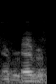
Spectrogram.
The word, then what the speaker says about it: Eberflus: Everflus, am I Yeah, pronouncing that? Eberflus, Matt Eberflus, Matt right.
